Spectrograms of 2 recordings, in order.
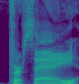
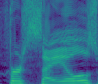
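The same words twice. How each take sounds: First: The word ends with a French-style 'sigh' sound. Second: The word ends with a hard-s 'sales' sound. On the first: This is the French pronunciation. The speaker calls it wrong. "We would say Versailles" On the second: This is the local Kentucky pronunciation. The speaker calls it right. "it's Versailles, we're rednecks down here, that's how we pronounce it"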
